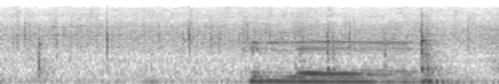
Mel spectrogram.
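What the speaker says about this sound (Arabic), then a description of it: "احب احمر الرز كده" Rice frying in a pan for stuffing chicken, a soft sizzle that swells louder about halfway through with light stirring scrapes and a steady crackle, close and alone.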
